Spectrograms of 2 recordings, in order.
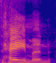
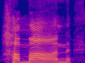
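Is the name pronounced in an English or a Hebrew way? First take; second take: English; Hebrew. First: The name is pronounced the usual English way. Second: The name is pronounced the traditional Hebrew way.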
